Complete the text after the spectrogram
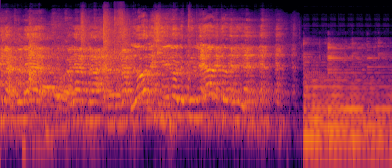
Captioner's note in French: Hebrew spoken language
